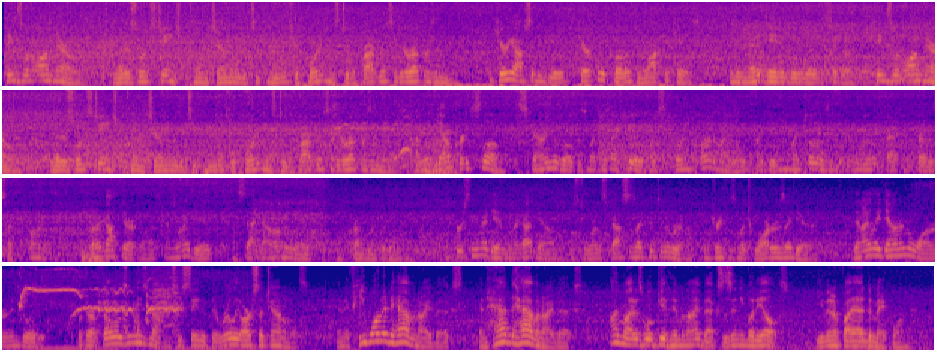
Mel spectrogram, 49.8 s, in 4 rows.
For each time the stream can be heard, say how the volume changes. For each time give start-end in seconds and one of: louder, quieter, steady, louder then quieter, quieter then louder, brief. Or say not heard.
0.0-49.7 quieter.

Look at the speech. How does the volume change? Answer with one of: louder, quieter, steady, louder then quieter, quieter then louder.
quieter then louder.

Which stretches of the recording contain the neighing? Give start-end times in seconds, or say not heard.
16.8-18.1, 37.5-39.8.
